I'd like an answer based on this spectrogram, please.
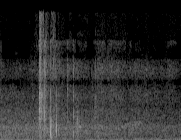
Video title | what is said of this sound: Repairing a leaky front door step over a coal hole in a Victorian house | it sounds Hollow and I thought it was broken but it's not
